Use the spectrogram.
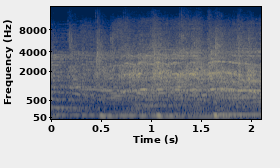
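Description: Audience applause at a Moshi certificate ceremony for Faraja Seminary graduates, a steady, dense roar of clapping mixed with crowd cheering, continuous and fairly loud for about two seconds.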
